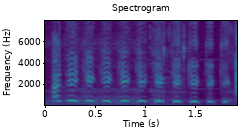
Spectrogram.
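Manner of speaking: high, playful rapid-fire repeats; squeaky chattering. Pretend. Player teasing the teeth with a finger, squeaky.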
